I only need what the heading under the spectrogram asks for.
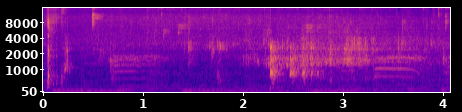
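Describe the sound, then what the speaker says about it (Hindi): Water poured into a pan of sizzling spiced potato curry, a brief splash and hiss rising over steady frying sizzle, with soft stirring and clinks before and after. "अब हम यहाँ पानी डालेंगे।"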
